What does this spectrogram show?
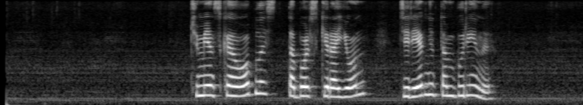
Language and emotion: Russian, neutral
